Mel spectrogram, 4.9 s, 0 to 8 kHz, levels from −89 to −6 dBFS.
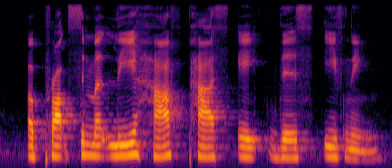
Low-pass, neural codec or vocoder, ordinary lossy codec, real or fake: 7.2 kHz; none; none; real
